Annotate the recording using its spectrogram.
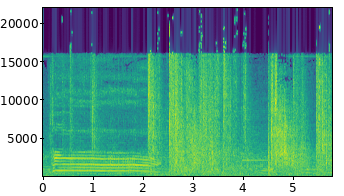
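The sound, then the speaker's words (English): Heavy cannon blasts boom back and forth as Texan cannons and a Mexican cannon exchange fire, with two big bursts standing out over a constant loud din of battle, while drawn-out shouting voices rise and fall. “The twin sisters answered the Mexican cannon shot for shot”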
